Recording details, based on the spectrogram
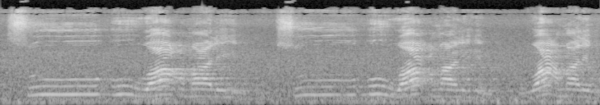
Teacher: تو پہلے پیش کی وجہ سے دوسرا حمزہ واو سے تبدیل ہوگا، لیکن یہ واو متحرک ہوگا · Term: ابدال بالواو متحرک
